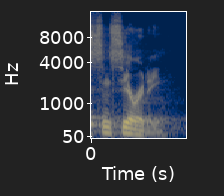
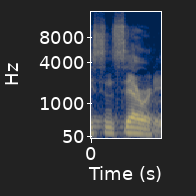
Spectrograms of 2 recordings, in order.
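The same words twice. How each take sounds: First: The vowel stays as in 'sincere'. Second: The vowel shifts away from the 'sincere' vowel. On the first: The speaker calls it wrong. "You don't say sincerity" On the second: The speaker calls it right. "You say sincerity. The word sincere becomes sincerity"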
